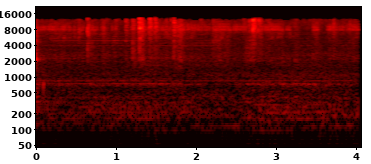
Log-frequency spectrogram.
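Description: Faint scratchy rustling of hands fastening a velcro strap around a small plastic digital pitch gauge, with a few light scrapes spread through.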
